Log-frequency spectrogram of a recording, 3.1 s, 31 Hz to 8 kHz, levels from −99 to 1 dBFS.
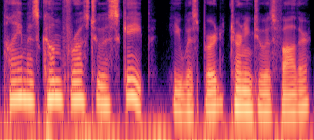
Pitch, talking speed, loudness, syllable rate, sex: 125 Hz, 265 wpm, -18 LUFS, 6.7 syllables/s, male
